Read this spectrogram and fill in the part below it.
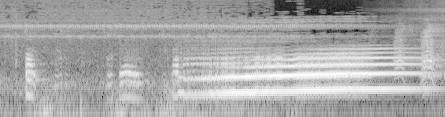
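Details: Rufescent tiger heron (socó-boi) calling: a few short low grunts, then a long, steady, deep moaning note that swells and holds for about three seconds before breaking off into rough notes.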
